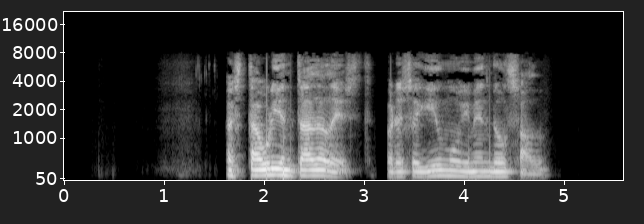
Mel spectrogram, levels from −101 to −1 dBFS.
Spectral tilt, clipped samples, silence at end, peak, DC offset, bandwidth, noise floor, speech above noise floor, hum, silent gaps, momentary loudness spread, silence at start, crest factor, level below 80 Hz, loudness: -5.5 dB/octave; under 0.1%; 0.8 s; -2 dBFS; under 0.1%; 8 kHz; -66 dBFS; 50 dB; none; 3.13-3.23 s; 15 LU; 1.6 s; 18 dB; -50 dBFS; -17 LUFS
